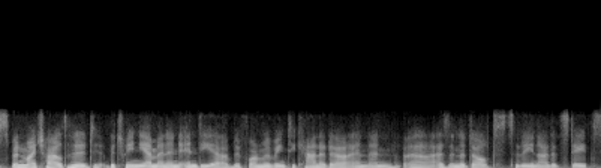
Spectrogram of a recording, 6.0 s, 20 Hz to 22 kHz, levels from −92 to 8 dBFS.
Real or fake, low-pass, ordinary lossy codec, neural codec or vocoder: fake; 7.2 kHz; Opus, 16 kbps; codec, 24 kHz, 1.2 kbps, DualCodec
